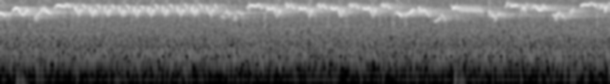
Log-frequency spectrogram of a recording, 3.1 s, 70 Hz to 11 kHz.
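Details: Pacific wren at the Hoh rainforest visitor center, June 2011, mid-song: an unbroken stream of shrill, rapid notes, a tight fast trill at first, then tumbling twittered phrases.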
